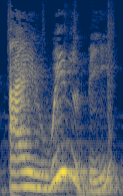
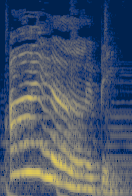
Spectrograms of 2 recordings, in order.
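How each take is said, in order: First: The word 'will' is said in full. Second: The word 'will' is shortened to an 'll' sound.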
